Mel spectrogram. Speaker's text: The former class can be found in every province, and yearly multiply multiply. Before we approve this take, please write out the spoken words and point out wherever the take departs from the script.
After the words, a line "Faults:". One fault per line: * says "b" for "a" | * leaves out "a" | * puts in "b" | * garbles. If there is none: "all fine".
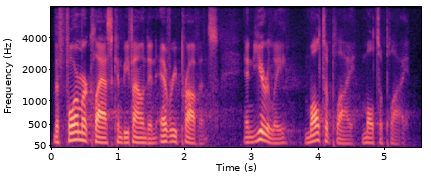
The former class can be found in every province, and yearly multiply multiply.
Faults:
all fine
